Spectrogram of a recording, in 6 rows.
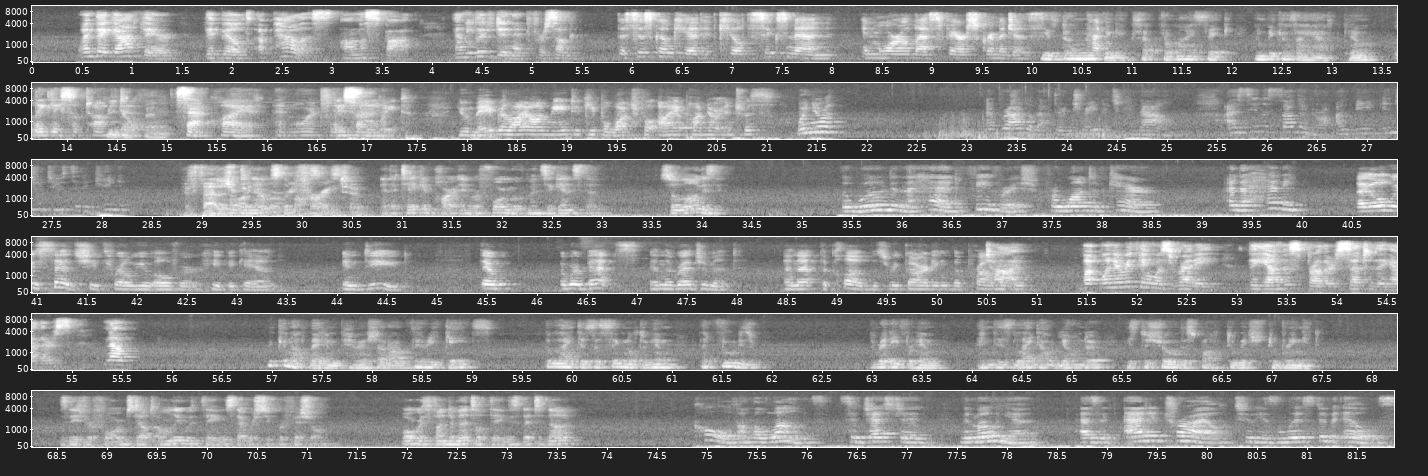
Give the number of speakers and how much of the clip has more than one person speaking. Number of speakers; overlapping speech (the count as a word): ten, about 6%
